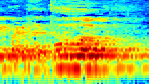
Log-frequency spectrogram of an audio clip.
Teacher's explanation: जो विसर्ग की ध्वनि आती है उसे हमें ह का उच्चारण करना है। थ के पीछे विसर्ग लगे होते हैं इसलिए बोलेंगे पठथः।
